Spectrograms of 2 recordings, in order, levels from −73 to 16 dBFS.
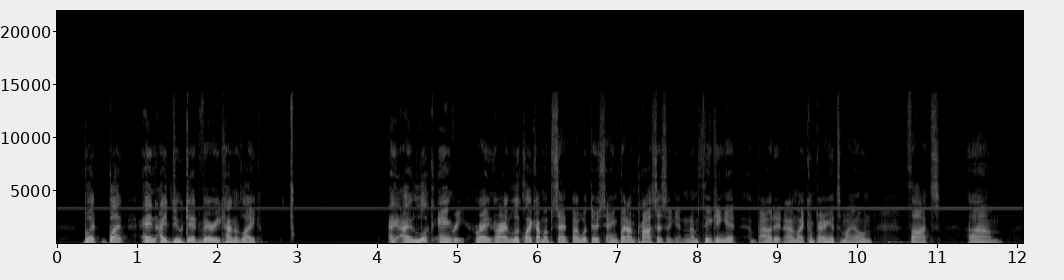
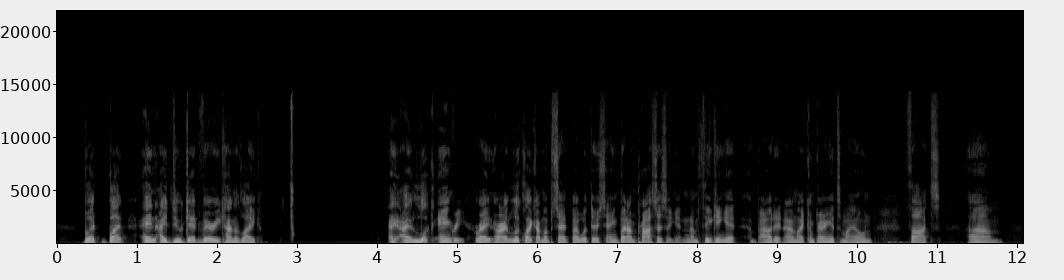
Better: second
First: high-pitched whine; faint; throughout; 3.5 kHz, 25 dB below the speech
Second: none

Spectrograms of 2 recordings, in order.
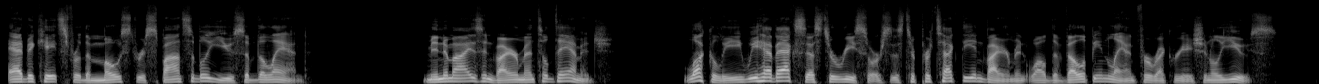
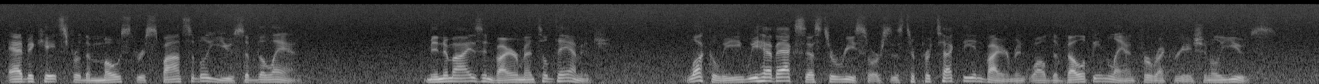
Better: first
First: none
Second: hiss; loud; throughout; 10 dB below the speech

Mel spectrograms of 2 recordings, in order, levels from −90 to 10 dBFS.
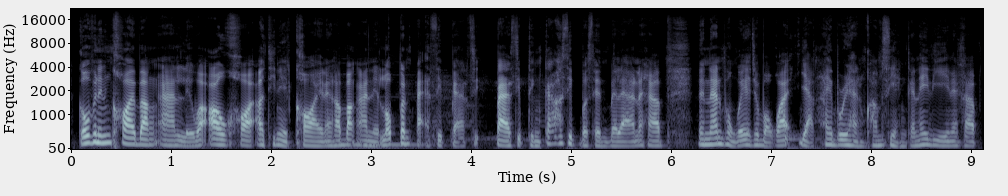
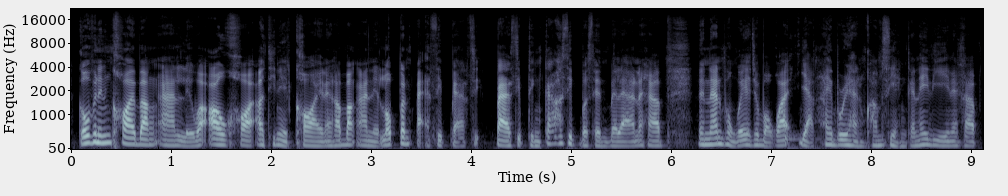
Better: second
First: alarms or sirens; faint; until 5 s; 25 dB below the speech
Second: none

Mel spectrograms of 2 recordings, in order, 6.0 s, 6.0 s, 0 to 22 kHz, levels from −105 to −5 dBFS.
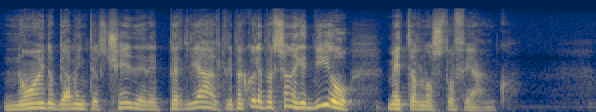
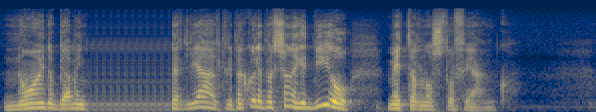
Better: first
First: none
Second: audio freezing; at 1 s for 1 s

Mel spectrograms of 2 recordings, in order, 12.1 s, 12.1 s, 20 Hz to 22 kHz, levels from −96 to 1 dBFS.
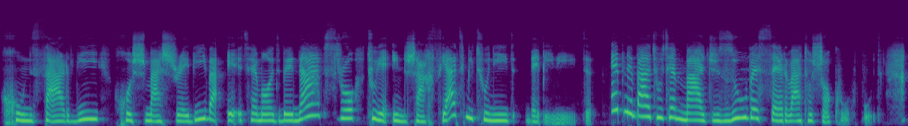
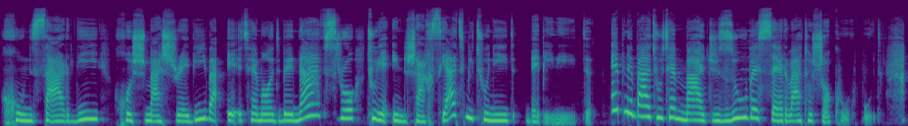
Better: second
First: muffled; very; fading above 4 kHz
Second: none

